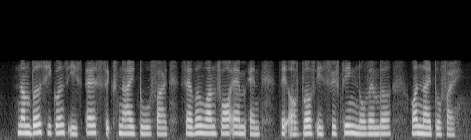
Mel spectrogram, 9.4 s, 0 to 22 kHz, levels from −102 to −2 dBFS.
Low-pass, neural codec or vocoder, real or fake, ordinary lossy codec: 3.6 kHz; codec, 16 kHz, 0.3 kbps, FocalCodec; fake; none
